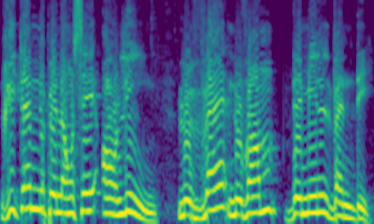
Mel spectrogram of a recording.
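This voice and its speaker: A man's voice: sits high, sing-song, takes it slowly. A man earnestly announcing the launch of a community project, speaking in plain, simple phrases. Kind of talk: spontaneous announcement in creole-tinged French.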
